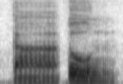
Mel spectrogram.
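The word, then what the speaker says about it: การ์ตูน: So it's ga, you don't pronounce the R, ga-toon, which is a cartoon.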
